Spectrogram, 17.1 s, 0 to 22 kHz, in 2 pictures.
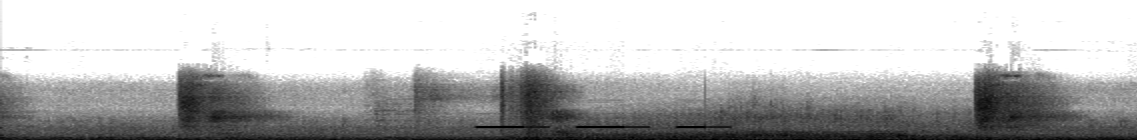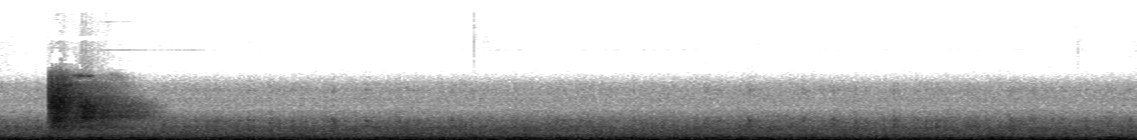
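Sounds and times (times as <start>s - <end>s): engine rumble: 0.0s - 17.0s
vehicle reversing alarm beeping: 3.6s - 6.6s
air hissing: 7.3s - 8.1s, 8.9s - 9.6s.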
